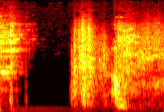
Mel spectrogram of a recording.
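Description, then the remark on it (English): Window glass shatters in a loud crash as a man crashes his way through the windows out into the grounds, followed after a brief pause by two more bursts of breaking and tinkling shards, with no voices. “hesitated for a fraction of a second, and then crashed his way through the windows out into the grounds.”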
